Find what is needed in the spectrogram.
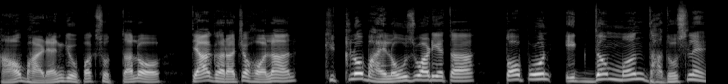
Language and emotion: Goan Konkani, surprised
